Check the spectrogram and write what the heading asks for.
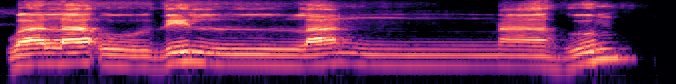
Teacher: Wala udhillannahum, lamnya dibaca double, ada tasdidnya. Nun tasdid dibaca gunnah atau mendengung, ditahan 2 harokat.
